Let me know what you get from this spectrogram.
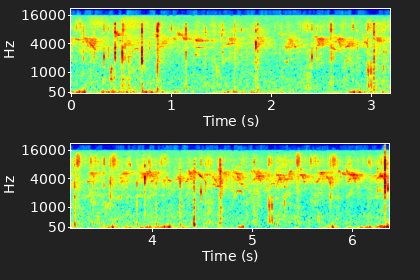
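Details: Spotted hyenas crunch buffalo bones at a kill after lions had eaten their fill, with sharp irregular cracks and snaps over a steady insect hum.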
